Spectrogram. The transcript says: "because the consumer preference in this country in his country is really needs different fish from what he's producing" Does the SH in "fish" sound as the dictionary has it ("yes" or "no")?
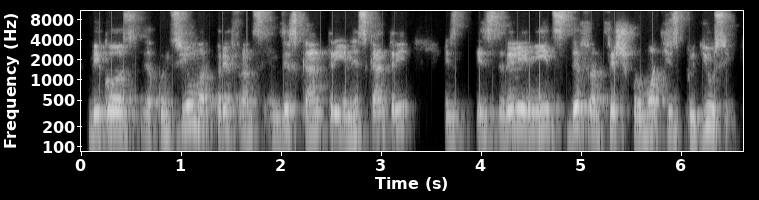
yes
